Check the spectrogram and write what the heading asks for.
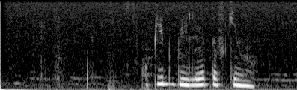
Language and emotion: Russian, neutral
